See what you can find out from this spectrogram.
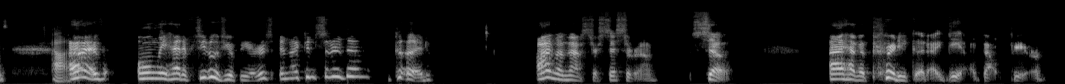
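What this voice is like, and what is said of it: Old man character voice. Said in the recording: “Do the voices. ... You want a voice? ... He's old. That's how he sounds.”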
